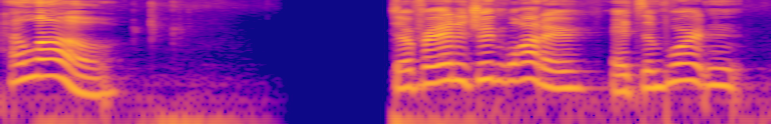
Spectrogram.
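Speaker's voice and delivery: sing-song reminder. Real, not acted. Talking to pet or viewers.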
